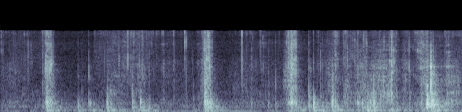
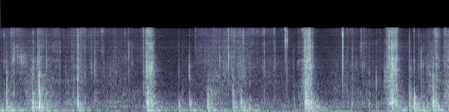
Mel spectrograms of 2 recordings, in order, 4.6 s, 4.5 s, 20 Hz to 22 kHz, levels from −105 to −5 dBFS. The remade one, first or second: second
